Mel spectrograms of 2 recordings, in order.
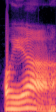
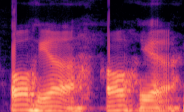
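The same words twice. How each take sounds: First: "Oh ya" swung high with rising interest; "Oh ya" said higher, as an interested question; rising intonation. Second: "Oh ya" gliding down from high to low; "Oh ya" settling downward, as if already known; falling intonation. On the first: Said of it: "ketika with ascending intonation, naik". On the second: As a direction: confirm it with a falling "Oh ya". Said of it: "intonasi yang turun dari high to low". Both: Shown as a demonstration.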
